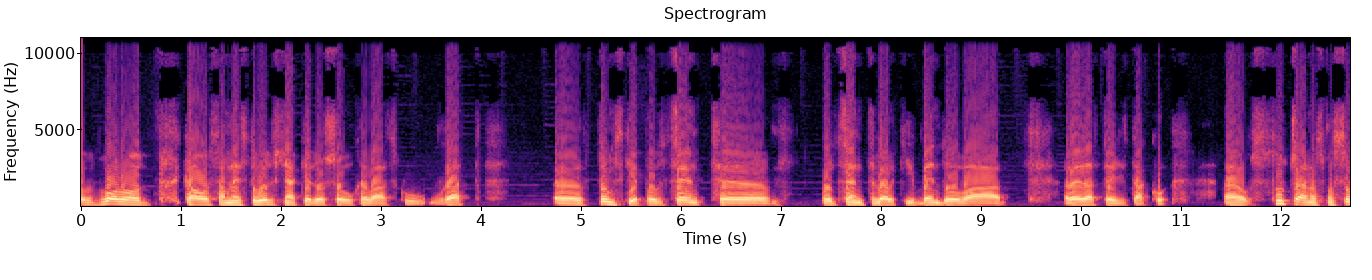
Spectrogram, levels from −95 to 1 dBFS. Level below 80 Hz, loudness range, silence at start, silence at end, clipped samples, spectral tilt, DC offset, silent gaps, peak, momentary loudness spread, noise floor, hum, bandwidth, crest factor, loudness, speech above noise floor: -46 dBFS; 2 LU; 0 s; 0 s; 5%; -7.5 dB/octave; under 0.1%; none; 0 dBFS; 7 LU; -52 dBFS; none; 11 kHz; 10 dB; -9 LUFS; 44 dB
